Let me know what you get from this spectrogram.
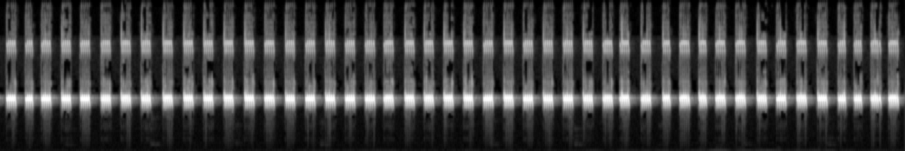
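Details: Rhythmic male cricket chirps from a summer evening, high and piercing, repeating around four times per second in an unbroken, metronome-like series against quiet surroundings.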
